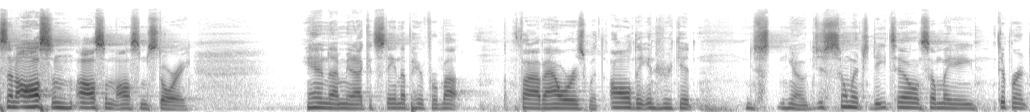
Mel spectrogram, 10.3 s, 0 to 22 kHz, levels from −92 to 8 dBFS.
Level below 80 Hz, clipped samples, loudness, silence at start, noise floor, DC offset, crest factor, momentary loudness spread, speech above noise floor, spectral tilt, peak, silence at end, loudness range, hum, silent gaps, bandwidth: -62 dBFS; under 0.1%; -29 LUFS; 0 s; -70 dBFS; under 0.1%; 22 dB; 16 LU; 40 dB; -3.5 dB/octave; -8 dBFS; 0 s; 7 LU; none; none; 15.5 kHz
